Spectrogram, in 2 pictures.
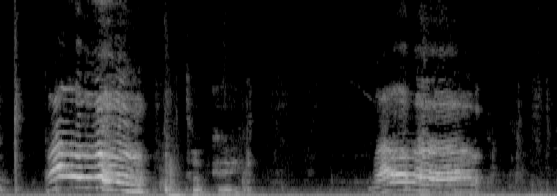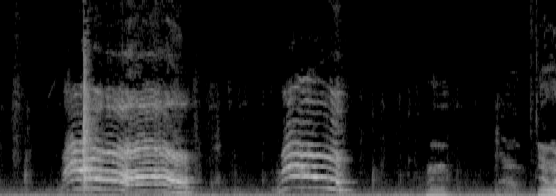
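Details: Male orange and white kitten protesting during a bath indoors, giving four loud wavering meows spaced a couple of seconds apart, each rising then sliding down, with a woman's soothing voice and splashing between them.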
